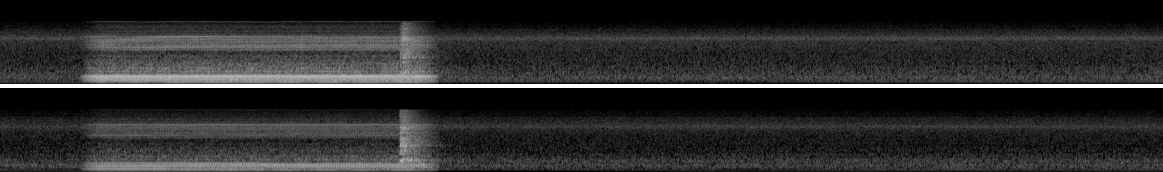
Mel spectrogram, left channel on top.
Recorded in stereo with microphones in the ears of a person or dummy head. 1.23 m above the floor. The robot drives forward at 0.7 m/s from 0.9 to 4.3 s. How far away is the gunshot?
About 5.5 m.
